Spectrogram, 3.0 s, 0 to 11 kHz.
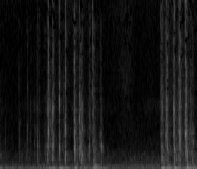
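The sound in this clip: Keystrokes clatter on a computer keyboard as an 88-year-old man types, faint irregular taps in a quick run, a brief pause, then another burst of rapid keys.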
